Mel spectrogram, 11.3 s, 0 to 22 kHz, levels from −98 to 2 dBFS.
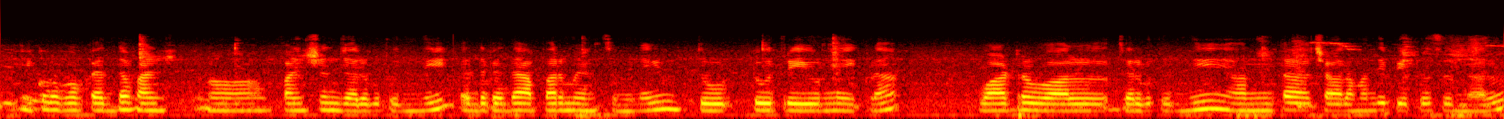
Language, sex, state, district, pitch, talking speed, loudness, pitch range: Telugu, female, Andhra Pradesh, Krishna, 200 Hz, 115 wpm, -28 LUFS, 195-210 Hz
